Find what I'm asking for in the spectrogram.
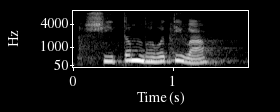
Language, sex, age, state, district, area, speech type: Sanskrit, female, 30-45, Maharashtra, Nagpur, urban, read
